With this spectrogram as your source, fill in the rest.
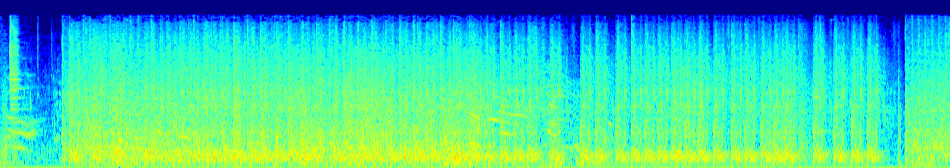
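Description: Gunfire and blasts from a game ring out in rapid bursts.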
